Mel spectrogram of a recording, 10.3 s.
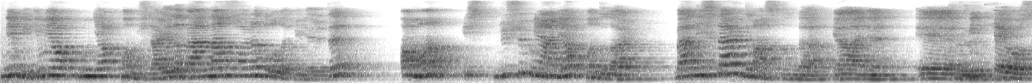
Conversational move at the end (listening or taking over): listening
